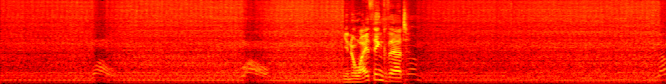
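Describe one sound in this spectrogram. An engine idles with a steady, low hum.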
